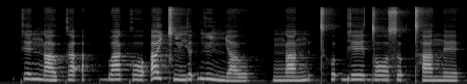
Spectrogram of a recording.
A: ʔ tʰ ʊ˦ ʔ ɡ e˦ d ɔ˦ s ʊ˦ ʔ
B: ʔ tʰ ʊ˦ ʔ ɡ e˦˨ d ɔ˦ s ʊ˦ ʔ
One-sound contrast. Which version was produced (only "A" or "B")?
A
